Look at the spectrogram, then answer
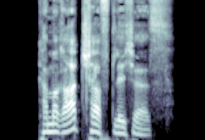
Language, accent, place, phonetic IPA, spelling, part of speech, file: German, Germany, Berlin, [kaməˈʁaːtʃaftlɪçəs], kameradschaftliches, adjective, De-kameradschaftliches.ogg
- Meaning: strong/mixed nominative/accusative neuter singular of kameradschaftlich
